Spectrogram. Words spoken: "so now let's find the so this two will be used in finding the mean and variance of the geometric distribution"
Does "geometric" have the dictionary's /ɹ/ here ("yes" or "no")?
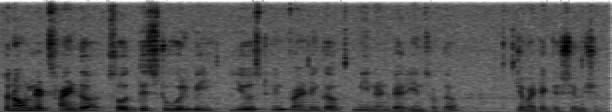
no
